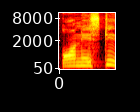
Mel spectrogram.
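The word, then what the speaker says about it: honesty: four Lagos ठीक अब ऑनेस्टी देख लो पहले में एच है तो नेस्टी बोलेंगे मत सोचना इसको हम लोग पढ़ते ऑनेस्टी है ना अ से स्टार्ट होता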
